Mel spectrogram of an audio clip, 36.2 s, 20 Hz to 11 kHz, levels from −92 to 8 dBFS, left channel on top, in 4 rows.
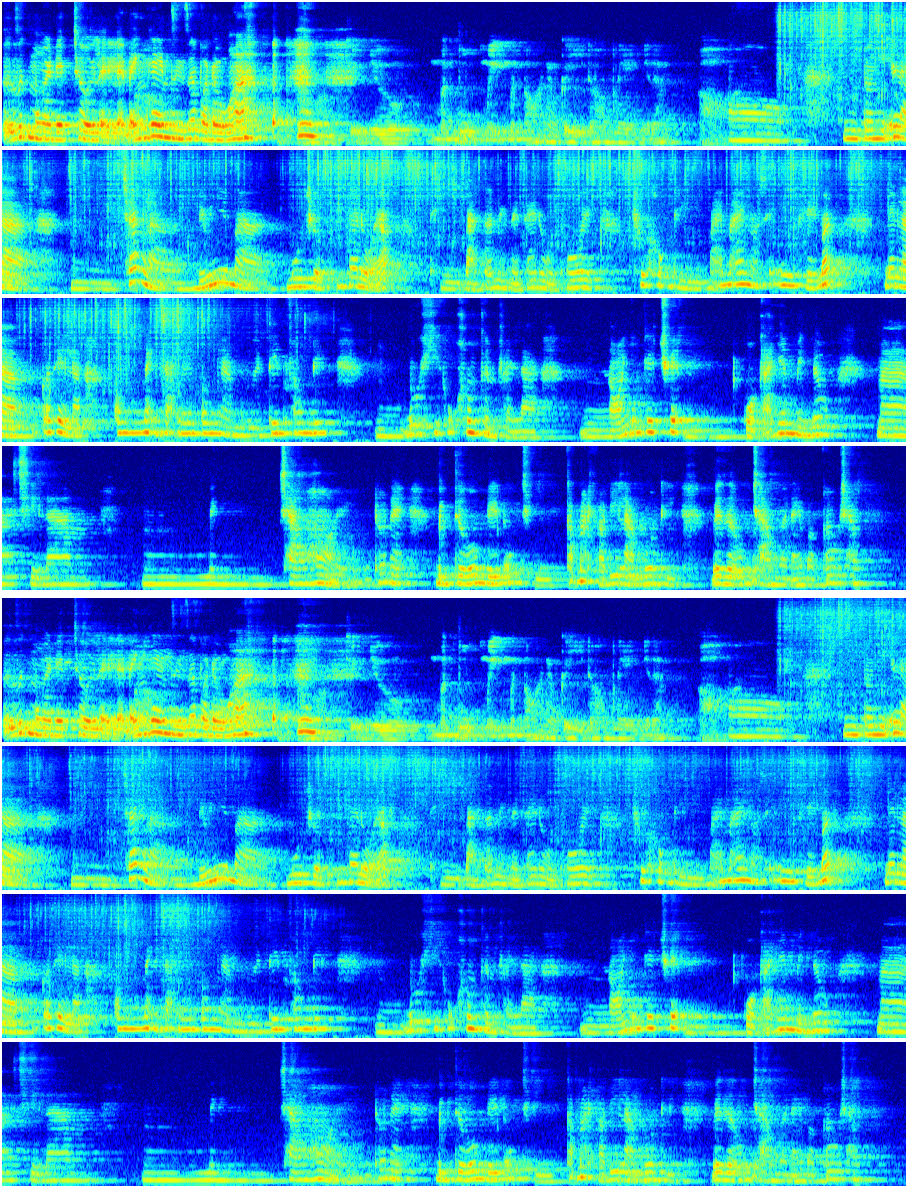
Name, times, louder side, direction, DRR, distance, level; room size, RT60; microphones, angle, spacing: voice 1, 0.0-3.5 7.3-28.1 28.5-35.7, left 2 dB, 70° left, 4 dB, 2.4 m, -25 dB
voice 2, 2.9-6.6 6.9-7.4, equal, 10° right, 6 dB, 4.5 m, -33 dB
sound 1, 7.6-21.1 21.4-21.7, left 7 dB, 35° left, 7.2 m, -37 dB
26.5 x 20.5 x 9.2 m, 1.1 s
head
